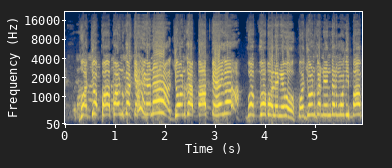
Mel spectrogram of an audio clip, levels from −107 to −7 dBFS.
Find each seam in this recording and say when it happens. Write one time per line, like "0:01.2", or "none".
0:04.6

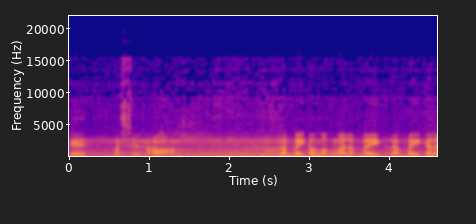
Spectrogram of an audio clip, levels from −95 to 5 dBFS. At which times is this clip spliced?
none

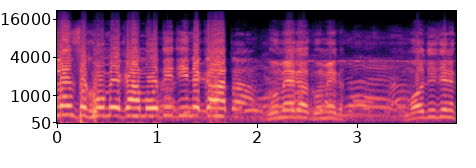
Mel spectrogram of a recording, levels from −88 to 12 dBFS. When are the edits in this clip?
none

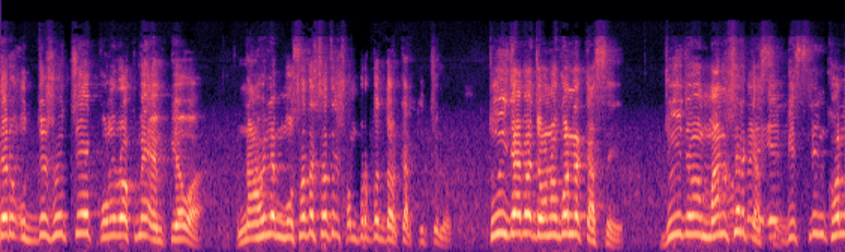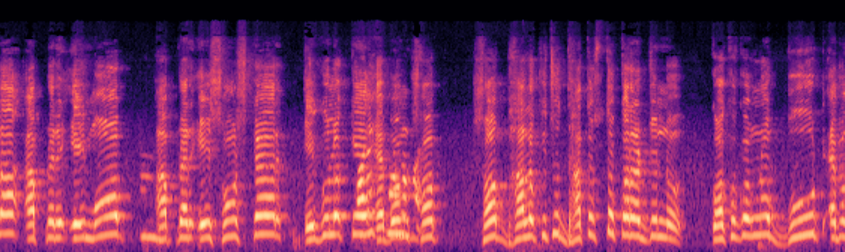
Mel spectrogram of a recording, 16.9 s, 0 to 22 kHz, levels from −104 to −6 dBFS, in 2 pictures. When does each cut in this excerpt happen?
0:08.0

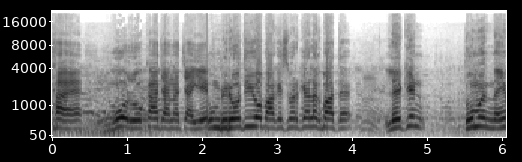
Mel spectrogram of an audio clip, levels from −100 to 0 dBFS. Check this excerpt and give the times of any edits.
0:02.1

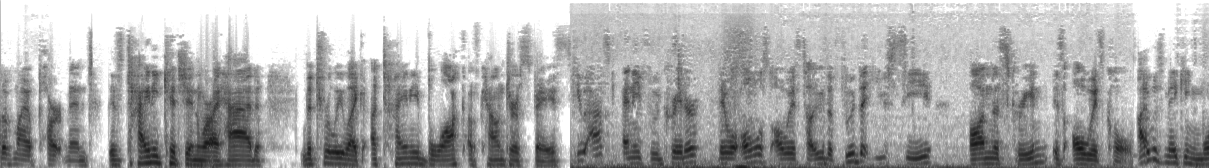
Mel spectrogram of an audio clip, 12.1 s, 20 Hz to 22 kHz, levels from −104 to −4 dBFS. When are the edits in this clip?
0:00.9
0:05.7
0:11.3

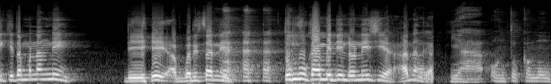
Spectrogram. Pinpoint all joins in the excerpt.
0:04.4

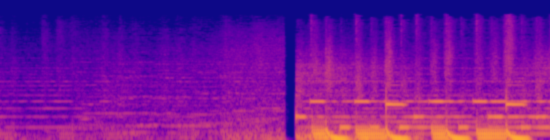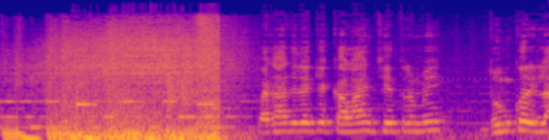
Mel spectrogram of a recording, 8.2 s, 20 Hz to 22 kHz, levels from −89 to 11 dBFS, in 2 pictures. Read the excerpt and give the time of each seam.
0:05.9

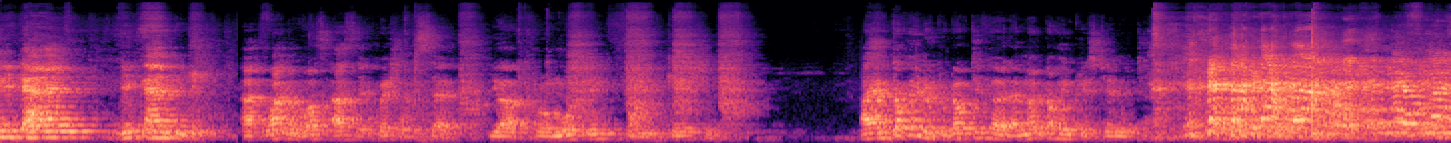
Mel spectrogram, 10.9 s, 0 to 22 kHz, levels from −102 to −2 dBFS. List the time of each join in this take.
0:01.7

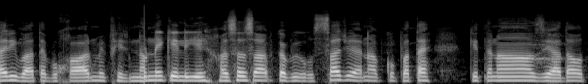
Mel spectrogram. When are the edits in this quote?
0:01.4

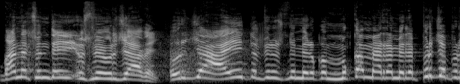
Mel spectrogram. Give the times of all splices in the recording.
0:01.6

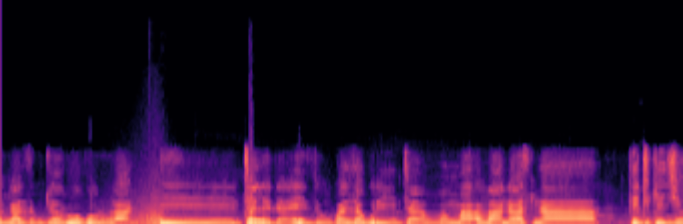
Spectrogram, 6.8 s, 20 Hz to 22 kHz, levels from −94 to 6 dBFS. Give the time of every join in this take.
0:01.4

